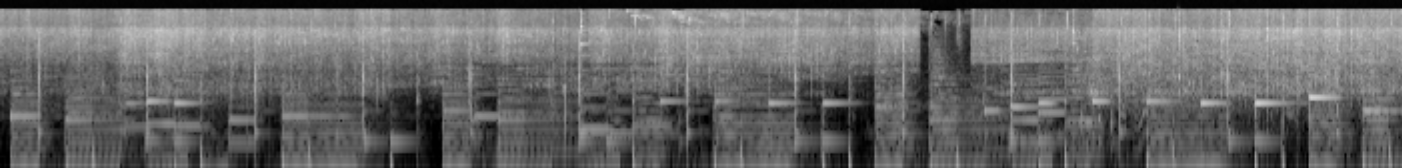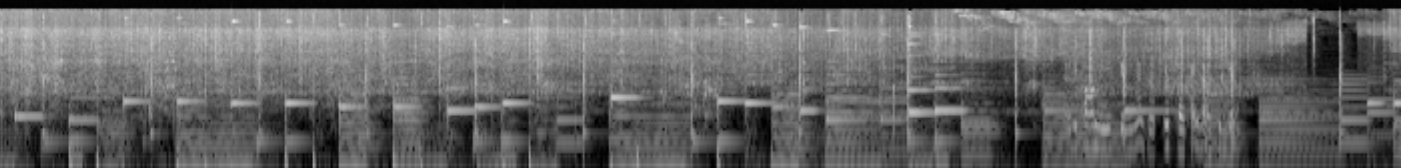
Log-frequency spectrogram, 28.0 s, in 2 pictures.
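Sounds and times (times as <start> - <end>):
background music with beat: 0.0 - 25.5
rice sizzling in oil: 0.0 - 27.1
metal spatula stirring in wok: 9.8 - 23.1.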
